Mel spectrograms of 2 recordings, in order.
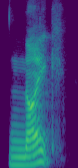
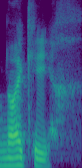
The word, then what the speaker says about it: Nike: Nike or Nike. I'm in North America now. I know, it's like, but people pronounce it both ways, even in North America.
